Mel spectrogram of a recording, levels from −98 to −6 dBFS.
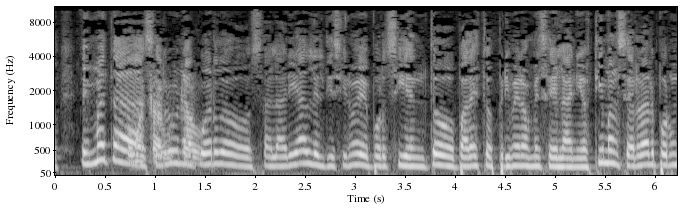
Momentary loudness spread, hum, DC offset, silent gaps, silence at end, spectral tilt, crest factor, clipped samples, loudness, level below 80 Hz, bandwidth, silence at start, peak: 4 LU; none; under 0.1%; none; 0 s; -5.5 dB/octave; 12 dB; under 0.1%; -23 LUFS; -42 dBFS; 11 kHz; 0 s; -10 dBFS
